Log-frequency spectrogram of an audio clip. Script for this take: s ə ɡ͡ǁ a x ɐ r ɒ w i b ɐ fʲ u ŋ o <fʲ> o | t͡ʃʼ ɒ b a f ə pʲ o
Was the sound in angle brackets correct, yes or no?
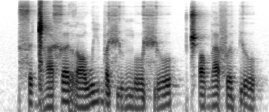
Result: yes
